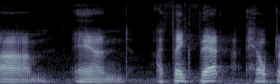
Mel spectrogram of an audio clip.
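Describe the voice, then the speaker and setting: A man with a West Texas accent speaks at a medium pitch with fairly even intonation, recorded very cleanly against a silent background. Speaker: preacher. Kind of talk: casual chat.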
